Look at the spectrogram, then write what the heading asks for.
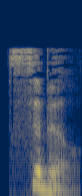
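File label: "sybil", British English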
